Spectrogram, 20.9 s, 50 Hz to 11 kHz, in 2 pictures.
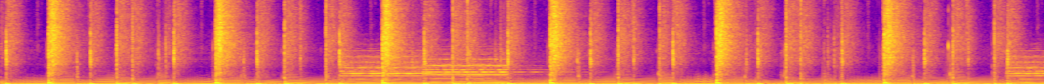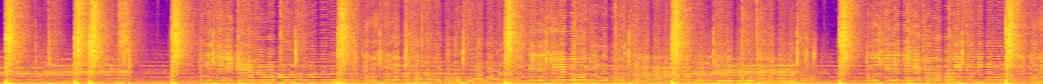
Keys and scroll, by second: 0.3-1.3 typing, 2.5 space, 3.8 h, 4.8 space, 6.7 m, 9.2 space, 10.7 l, 13.2-14.9 typing, 16.1 space, 17.0 m, 20.0 /, 20.3 3, 20.5 Return.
